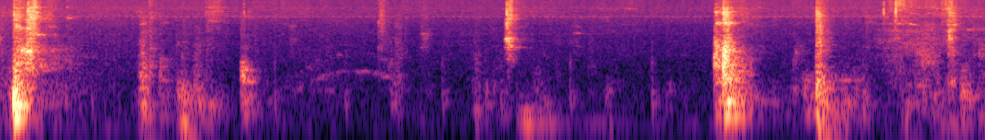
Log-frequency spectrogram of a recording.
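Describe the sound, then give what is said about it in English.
A female dog gives a brief, faint rising-and-falling whine, wanting to be let in, amid louder scattered thumps and door-like knocks, with some scratching and bumping and no one talking. “The dog whines. See, now she wants in, she wants out.”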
